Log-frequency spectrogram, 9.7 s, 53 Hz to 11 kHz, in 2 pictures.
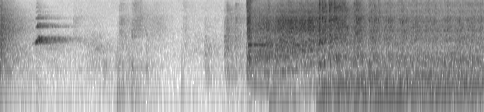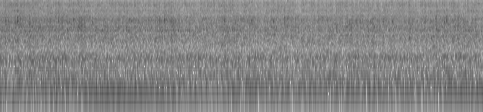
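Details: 1955 Chevy stored 20 years, runs after capping vacuum leaks and vacuum advance line: after a few clicks it cranks and holds a fast, loud, even idle well above normal; high idle, from a stuck choke.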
